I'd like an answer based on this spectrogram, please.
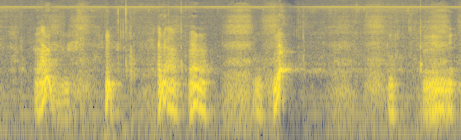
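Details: Cairn Terrier barking at a callous remover it is cautiously attacking although the tool is switched off; short sharp barks in irregular bursts, some doubled, with quiet gaps between, in a small room.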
